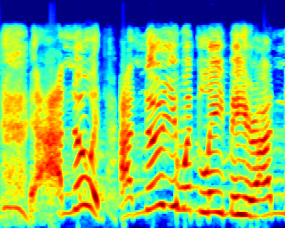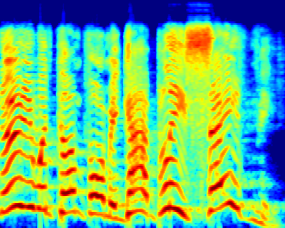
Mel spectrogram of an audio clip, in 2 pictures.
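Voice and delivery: high, eager plea to be saved; a desperate man calling to God; crying out. Acted. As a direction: beg with relief and hope. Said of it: "He cries out".

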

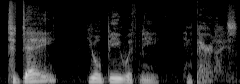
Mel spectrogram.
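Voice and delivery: soft whisper, fading out; whispered promise. Retold or imitated. Jesus whispering to the dying thief, tender.

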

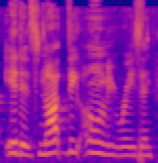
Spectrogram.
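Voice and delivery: normal talking voice

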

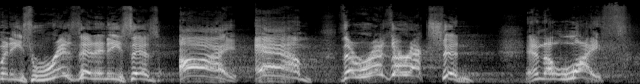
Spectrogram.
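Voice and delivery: high, slow, ringing shout; triumphant shout. Acted. Preacher crying out Jesus's victory over the tomb, shouting. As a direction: belt it like the climax. Climax of resurrection sermon.

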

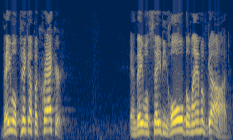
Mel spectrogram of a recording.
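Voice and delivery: loud, high, hammering preacher's cadence; fiery preaching. Acted. Preacher exhorting his church, loud and driving. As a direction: preach it to the congregation full force.

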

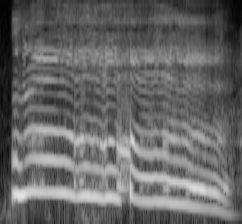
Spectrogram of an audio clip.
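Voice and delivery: loud, high, long "whoa"; imitating mom's scare shout; startling jump-out yell. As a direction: leap out with a big spooky holler. Mom jumps out to scare.

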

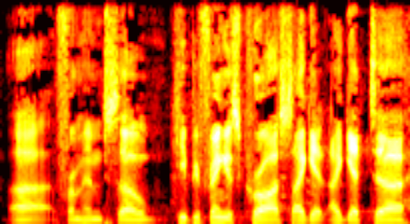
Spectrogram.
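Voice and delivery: ordinary talk, nothing marked

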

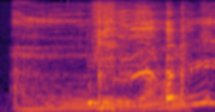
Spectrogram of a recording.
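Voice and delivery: rising, laughing "right"; mock realisation. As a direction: imitate a room catching on. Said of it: "the whole room go".

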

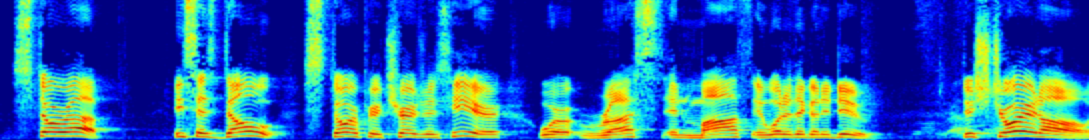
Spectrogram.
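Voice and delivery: high, loud preacher's delivery; emphatic preaching. Acted. Preacher teaching the congregation about heaven and eschatology, emphatic preaching. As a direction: drive it home with big projected questions and answers.

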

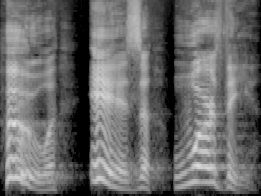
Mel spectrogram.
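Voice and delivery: slow, loud proclamation, each word drawn out; loud angelic cry. Acted. Preacher as the mighty angel calling from heaven, loud slow cry. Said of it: "He cries out with a loud voice".

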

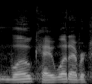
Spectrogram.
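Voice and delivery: a lightly voiced, shrugging Jesus; offhand Jesus. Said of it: "Jesus is like".

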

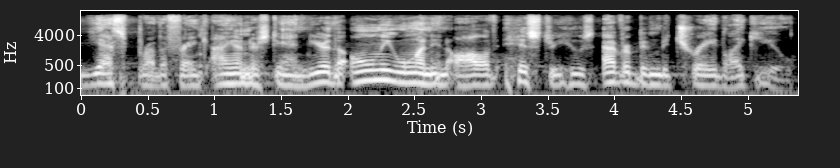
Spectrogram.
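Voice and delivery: soft, low mock sympathy; deadpan, quietly needling; dry sarcasm. Fellow pastor teasing angry Frank, soft and sarcastic. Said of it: "he said".

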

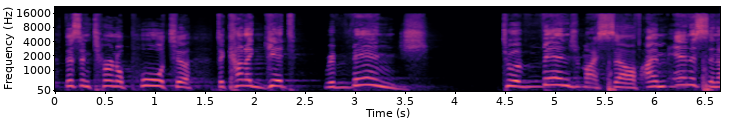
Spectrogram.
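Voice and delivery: loud, high, slow preaching, leaning on every word; preaching at full force. Acted. Pastor preaching to his church, building with force. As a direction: drive it home to the whole congregation.

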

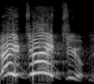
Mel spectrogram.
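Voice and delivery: loud, high-pitched needling; badgering. Teasing buddy about his crush.

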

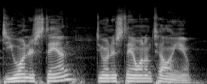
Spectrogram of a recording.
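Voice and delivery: a dad pushing his son to get it; insistent father. Retold or imitated. Father pressing his teenage son.

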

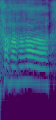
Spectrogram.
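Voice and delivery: a hollow, sarcastic laugh; sarcastic fake laugh. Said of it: "I said something real sarcastic".

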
